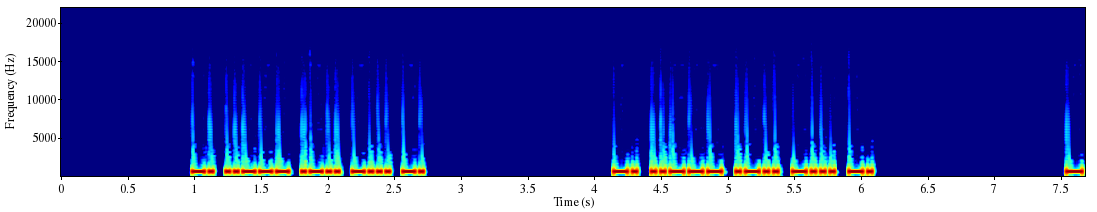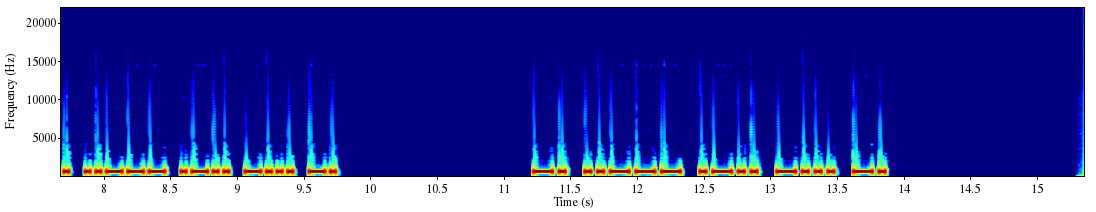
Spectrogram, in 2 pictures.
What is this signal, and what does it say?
Morse code, heard as a keyed tone, about 31 wpm, 700 Hz. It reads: N2LBN N2LBN N2LBN N2LBN
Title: Speed Racing - USA 1x3 Call Signs 25wpm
